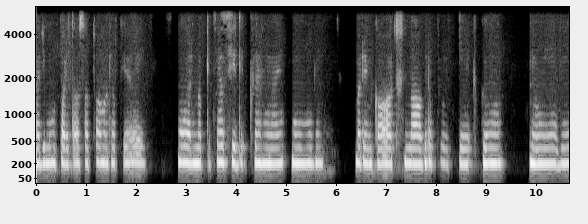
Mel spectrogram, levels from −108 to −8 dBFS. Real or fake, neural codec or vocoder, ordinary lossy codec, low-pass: fake; codec, 24 kHz, 0.9 kbps, WavTokenizer, medium speech release version 2; none; 5.4 kHz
